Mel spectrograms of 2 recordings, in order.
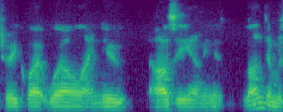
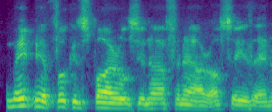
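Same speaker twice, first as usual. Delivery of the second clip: raised, louder gruff rock-star phone voice; imitating a bossy rock star's invite; 4 semitones higher, 5 dB louder than usual. Rock star on the phone summoning the bassist, imitated louder. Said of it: "That's pretty good".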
